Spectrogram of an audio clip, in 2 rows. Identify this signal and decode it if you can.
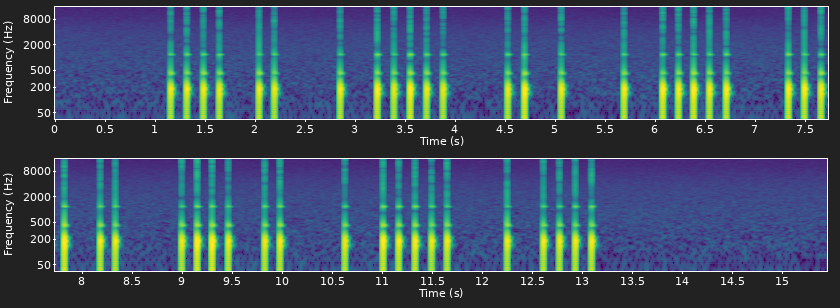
Tap code, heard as knocks on wood, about 6 knocks a second. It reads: REFERRED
